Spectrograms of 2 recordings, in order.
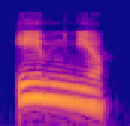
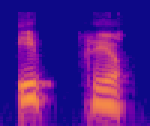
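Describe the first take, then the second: First: The middle is pronounced with an 'mn' sound. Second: The middle is pronounced with a 'pr' sound. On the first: The speaker calls it right. "magiging Imnyok" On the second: The speaker calls it wrong. "kung sa spelling"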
